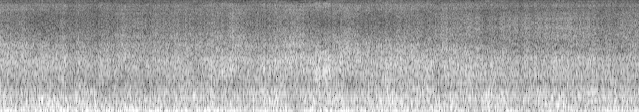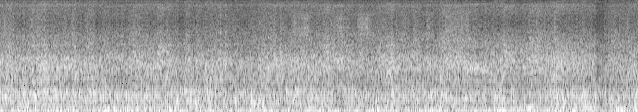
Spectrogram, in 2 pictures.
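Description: Mixed freight train's cars, covered hoppers and tank cars, passing close by, their steel wheels rolling steadily over the rails.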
